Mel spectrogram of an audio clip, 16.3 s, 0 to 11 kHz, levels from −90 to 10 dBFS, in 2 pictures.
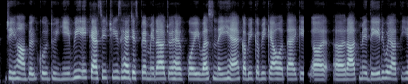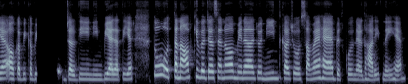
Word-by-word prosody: जी 235 -2 +1
हाँ, 220 -3 +3
बिल्कुल। 220 +1 -3
तो 225 - -9
ये 210 0 -2
भी 260 +5 +1
एक 260 +1 -3
ऐसी 235 +2 +5
चीज़ 255 -1 -4
है, 255 -1 +6
जिस 235 -1 +2
पे 235 - +3
मेरा 220 0 +4
जो - - -2
है 210 -1 +3
कोई 210 0 +2
बस 205 +3 +3
नहीं 210 -1 0
है। 205 -1 +6
कभी-कभी 220 +1 -1
क्या 210 - +6
होता 210 -1 +1
है 200 0 +3
कि 220 - -1 0.2
अ, - - +4 0.4
अ, 190 0 +3
रात 195 +1 +5
में 225 -1 -3
देर 215 +3 +2
हो 240 0 -1
जाती 215 0 -2
है, 225 0 0
और 220 - +1
कभी-कभी 210 0 -8 0.6
जल्दी 200 +1 -4
नींद 185 -1 -13
भी 210 +1 -2
आ 200 - +4
जाती 195 +1 -5
है। 210 +1 -2 0.4
तो 360 -4 0
तनाव 255 -1 +4
की 300 - -4
वजह 260 -2 0
से 250 0 -4
ना, 255 +1 -1
मेरा 235 -1 -1
जो 230 0 -8
नींद 225 +2 -10
का 230 -2 0
जो 210 -1 -7
समय 215 +3 -3
है, 220 -1 +2
बिल्कुल 195 0 -12
निर्धारित 185 0 -6
नहीं 185 +1 -10
है। 185 +1 -5
215 Hz, 210 wpm, -22 LUFS, 205-235 Hz, 0.6 s, है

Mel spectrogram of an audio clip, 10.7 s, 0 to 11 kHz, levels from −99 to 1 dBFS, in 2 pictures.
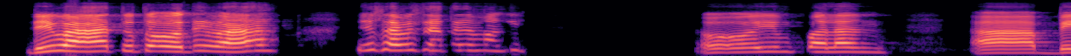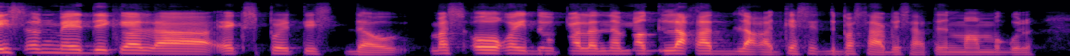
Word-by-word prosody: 'Di - - +5
ba? 295 -1 +10
Totoo, 300 -2 +3
'di 320 - -4
ba? 290 +3 +5 0.4
Yung 370 +3 -9
sabi 345 -1 +4
sa 345 -3 -1
atin 345 0 -10
ng 335 - -10
magi 330 +3 -14 0.9
oo 225 +2 -6
yun 270 +1 -7
pala, 265 -1 0 0.6
ah, 205 +2 +2
based 220 0 -2
on, 220 - -12
ah, 220 - -20
medical 190 -3 -4 0.4
expertise 160 -2 -13
daw. 120 -3 -14 0.2
Mas 175 +1 -11
okey 180 -1 -5
daw 165 0 -16
pala 160 0 -8
na 160 0 -11
mag-lakad-lakad, 160 -5 -8
kasi - - -14
'di 155 - -22
ba 155 - -15
sabi 125 - -11
satin 125 +1 -19
ng 125 - -23
mga 125 0 -15
magulang, 120 -1 -22
200 Hz, 195 wpm, -21 LUFS, -, 0.9 s, ba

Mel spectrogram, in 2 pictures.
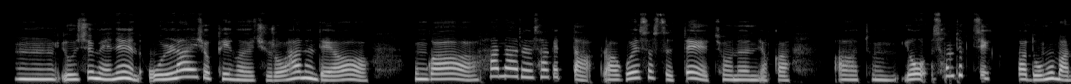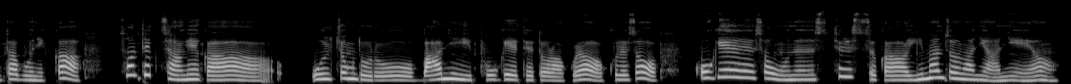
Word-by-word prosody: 음 240 -1 +3
요즘에는 245 +1 +4
온라인 290 +11 +4
쇼핑을 245 - -1
주로 190 +1 -3
하는데요. 225 -8 +2 0.4
뭔가 245 -4 +2
'하나를 370 -3 +1
사겠다.'라고 315 - -2
했었을 290 -7 -2
때 260 -2 +1
저는 210 -2 -2
약간 195 +1 -4 0.4
아 220 -1 -3
좀 205 -2 -5
여 240 +1 +3
선택지가 390 - -4
너무 220 +6 +3
많다 225 +1 +1
보니까 205 +3 0 0.4
선택 440 +1 -1
장애가 210 -5 +1 0.4
올 245 +2 +2
정도로 200 -7 0
많이 230 +1 +3
보게 220 0 -2
되더라고요. 195 0 -1
그래서 220 0 0 0.4
거기에서 305 -1 +1
오는 220 -2 -1
스트레스가 215 - -2
이만저만이 250 -3 +2
아니에요. 180 +1 -4
230 Hz, 250 characters per minute, -23 LUFS, 205-275 Hz, 0.4 s, 요즘에는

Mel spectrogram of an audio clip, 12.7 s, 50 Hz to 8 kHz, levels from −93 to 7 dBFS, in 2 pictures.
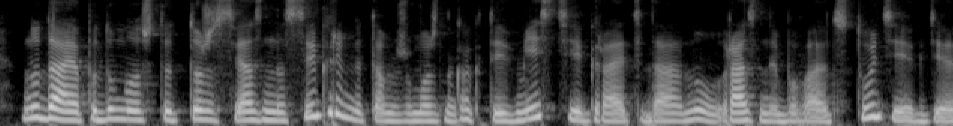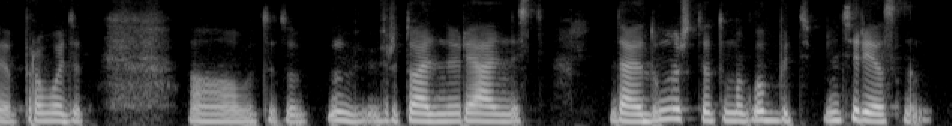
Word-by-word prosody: Ну 255 +2 +3
да, 235 -4 +7
я 195 - +4
подумала, 215 +1 +1
что 205 0 -2
это 195 +1 -8
тоже 220 -2 +2
связано 200 +1 0
с 185 - -8
играми, 290 - +2
там 180 0 -2
же 180 - -4
можно 180 0 -1
как-то 210 -3 -3
и 180 - +2
вместе 225 +3 0
играть, 90 - -2
да. 90 - -1
Ну, 195 -4 -1
разные 190 -2 +1
бывают 90 - -2
студии, 260 - 0
где 90 0 -1
проводят, 185 - -2 0.7
а, 85 -2 -1
вот 85 0 -5
эту, 165 +1 -5
ну, 195 -3 +1
виртуальную 180 0 +1
реальность. 175 -2 0 0.4
Да, 180 -3 +3
я 170 - +5
думаю, 220 +7 +2
что 230 -2 -4
это 190 +1 -3
могло 185 +2 +3
быть 190 -1 -3
интересным. 195 -1 +1
185 Hz, 180 wpm, -23 LUFS, 170-205 Hz, 0.7 s, да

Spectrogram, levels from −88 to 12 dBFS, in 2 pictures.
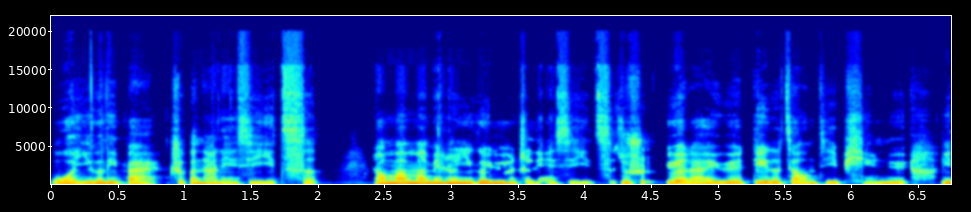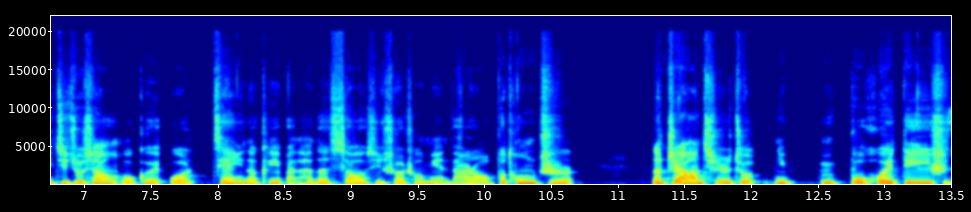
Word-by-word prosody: “我 175 -1 +1
1 175 +1 -1
个 185 - +3
礼 175 -1 +2
拜 165 -1 -2
只 165 - -5
跟 170 0 -1
他 170 -1 -1
联 160 0 -5
系 165 -2 -6
1 - - -5
次。” - - -7 0.4
然 185 - +1
后 190 - +5
慢 230 0 +7
慢 225 0 +5
变 220 - +3
成 205 -2 +4
1 190 0 +3
个 220 - +4
月 225 -4 +3
只 160 - -7
联 145 +2 -9
系 170 - -10
1 - - -9
次， - - -14
就 195 - -2
是 335 - -5
越 245 -4 +3
来 170 -1 0
越 190 0 +1
低 200 +3 0
地 190 - +2
降 175 -1 -1
低 185 +2 -4
频 180 -1 -7
率， 175 0 -2 0.3
以 190 - 0
及 190 - -3
就 230 +4 -1
像 220 -5 +1
我 170 - -2
可 180 +2 -2
以 - - -6
我 175 -1 +1
建 210 -3 +1
议 - - 0
呢， 170 -1 -1
可 190 - -6
以 185 - +1
把 - - -7
他 170 -1 -6
的 180 0 -1
消 190 +2 -1
息 180 -2 -6
设 180 +1 -3
成 170 -1 -4
免 165 -2 -5
打 170 - -6
扰 - - -3
不 200 -1 -1
通 190 -1 +4
知， 185 0 -1 0.6
那 250 - +6
这 245 +5 +4
样 240 -7 +8
其 195 -1 0
实 190 - +3
就 185 -1 -1
你 180 -3 0 0.2
你 180 0 +1
不 185 +2 +2
会 230 +2 +5
第 200 0 +2
一 - - +3
时 180 -3 -2
185 Hz, 320 characters per minute, -20 LUFS, 175-200 Hz, 0.6 s, 样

